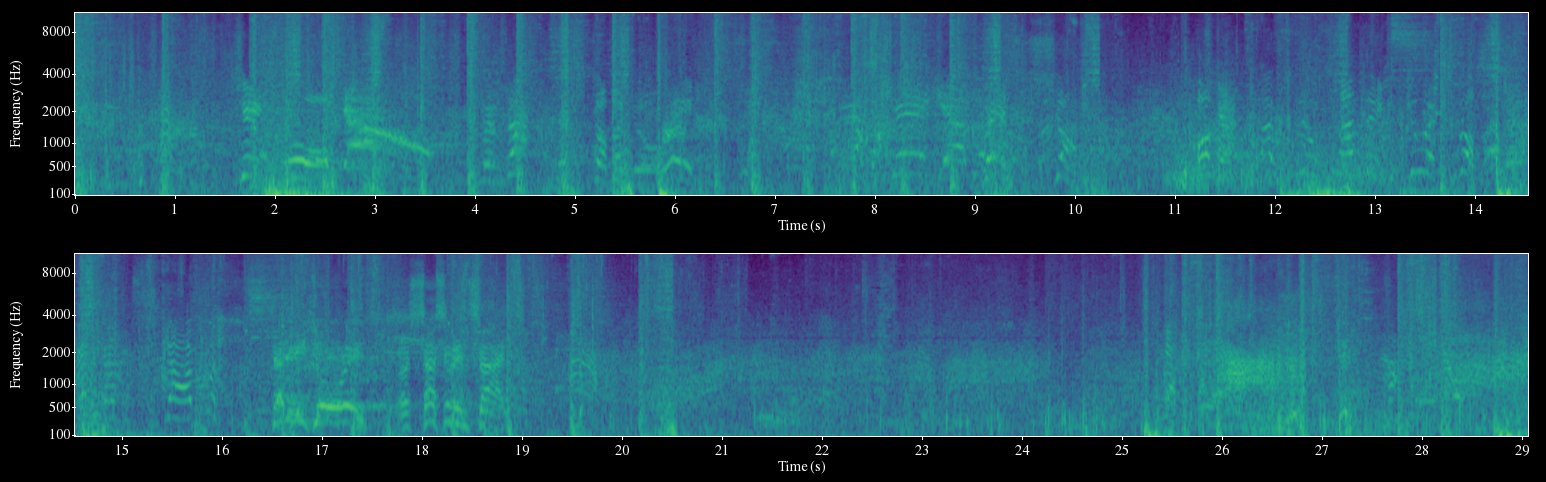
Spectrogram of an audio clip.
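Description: Blades slash and thud into flesh in quick bursts.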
